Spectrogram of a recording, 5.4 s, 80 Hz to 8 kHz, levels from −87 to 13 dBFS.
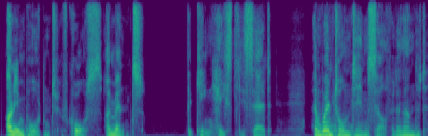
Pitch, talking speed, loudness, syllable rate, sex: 135 Hz, 190 wpm, -23 LUFS, 6.6 syllables/s, male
